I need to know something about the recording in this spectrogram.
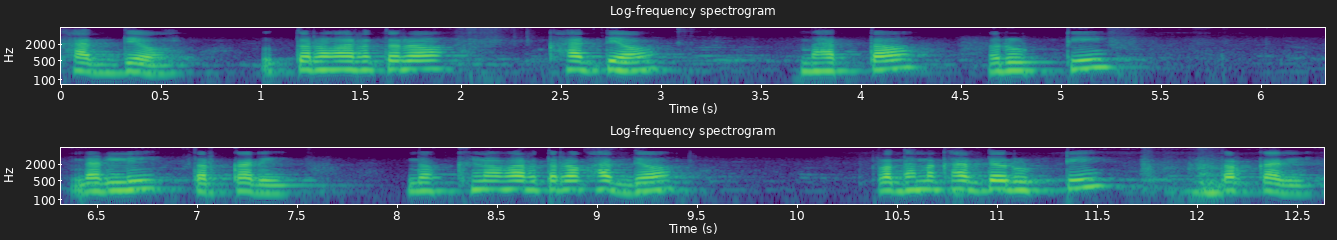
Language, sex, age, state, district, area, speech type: Odia, female, 30-45, Odisha, Nayagarh, rural, spontaneous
